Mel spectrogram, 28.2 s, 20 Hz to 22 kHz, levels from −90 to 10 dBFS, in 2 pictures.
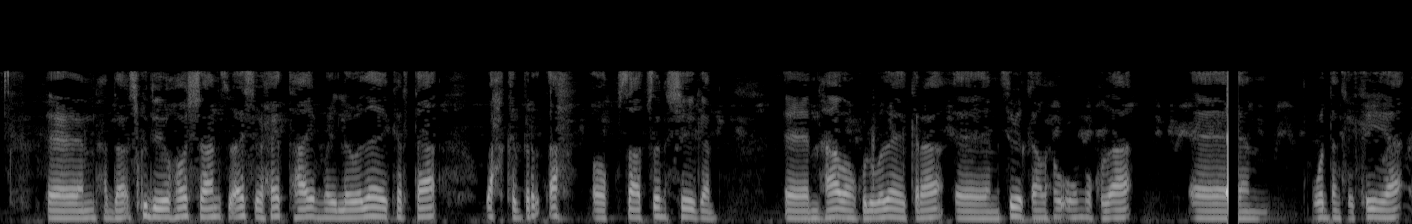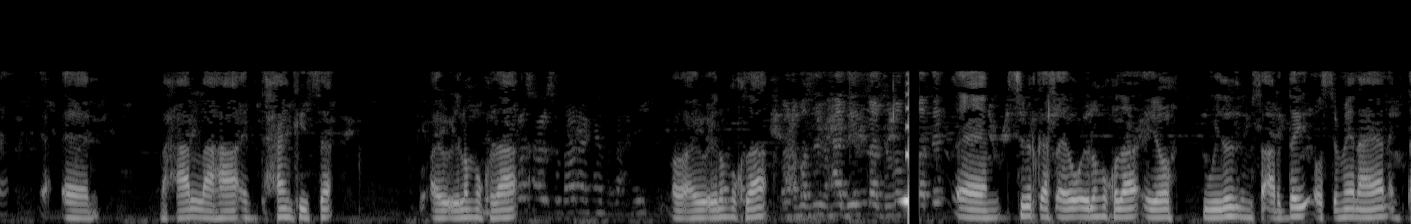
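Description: MP3 compression, likely the cause of the watery, swirly speech throughout: the treble stops at 5.9 kHz, as a starved encoder at a low bitrate near 33 kbps would leave it.

Unstable filter at 12.24–12.38 s and 23.07–23.31 s: a runaway recursive filter swells a squeal around 500 Hz, then 400 Hz, over 32 ms and 132 ms, before overflowing into 110 ms of silence.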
